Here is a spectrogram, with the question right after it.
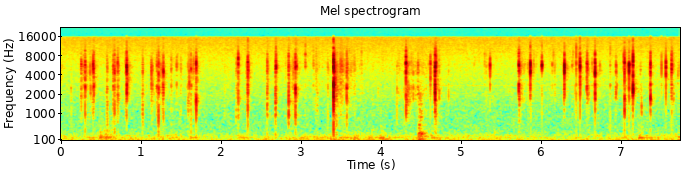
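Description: Long painted nails tap and scratch a small printed plastic zip-lock pouch full of tiny dry water beads, held flat on the palm and in the hand, while fingers crinkle it. Quiet, bright, crisp clicks and crinkly rustles come in quick, irregular bursts, each dying away almost at once.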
